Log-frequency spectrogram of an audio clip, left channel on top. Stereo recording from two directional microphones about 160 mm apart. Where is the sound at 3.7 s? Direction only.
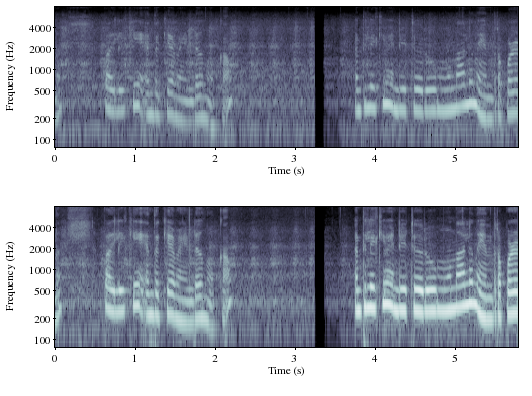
75° right (ahead or behind).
